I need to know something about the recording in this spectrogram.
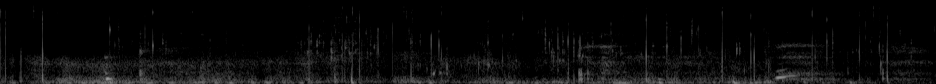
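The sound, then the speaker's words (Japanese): Continuous wet sloshing and trickling as water rinses away foam, with soft squishy movements and occasional light splashes, steady throughout without any talking. “では泡を流していきますね。”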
